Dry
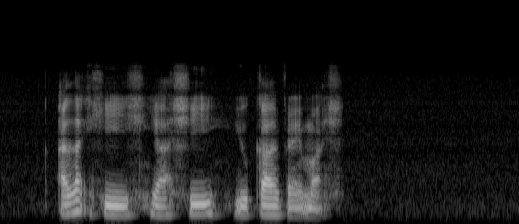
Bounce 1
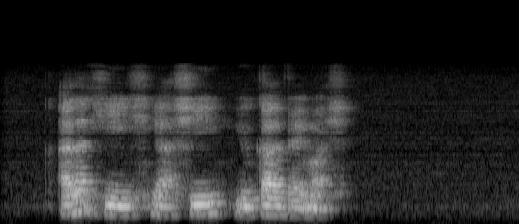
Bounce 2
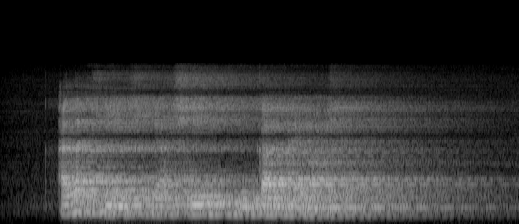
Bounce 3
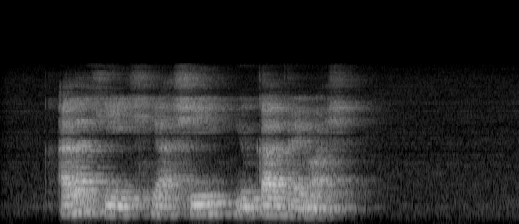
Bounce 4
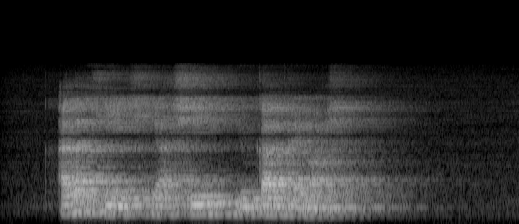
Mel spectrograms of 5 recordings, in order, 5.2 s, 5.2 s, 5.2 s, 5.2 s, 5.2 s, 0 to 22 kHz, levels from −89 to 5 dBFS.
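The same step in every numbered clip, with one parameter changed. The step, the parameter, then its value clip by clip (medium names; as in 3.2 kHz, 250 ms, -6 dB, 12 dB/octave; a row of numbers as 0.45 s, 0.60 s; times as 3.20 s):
Schroeder reverb, RT60: 0.34 s, 4.1 s, 0.91 s, 2 s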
